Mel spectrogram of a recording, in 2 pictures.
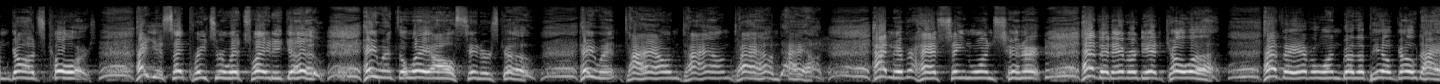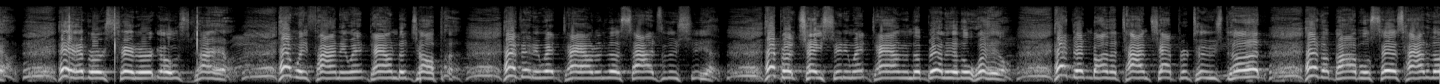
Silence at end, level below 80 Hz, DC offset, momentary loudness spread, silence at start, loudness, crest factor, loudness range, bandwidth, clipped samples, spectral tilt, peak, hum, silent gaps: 0 s; -76 dBFS; under 0.1%; 11 LU; 0 s; -17 LUFS; 18 dB; 4 LU; 16 kHz; under 0.1%; -2 dB/octave; 0 dBFS; none; none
